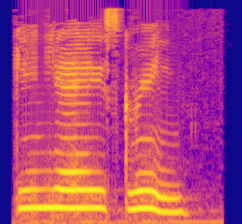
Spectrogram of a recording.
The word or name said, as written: Guignet's green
